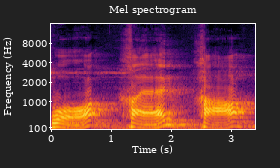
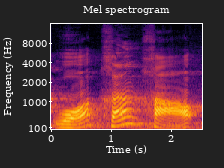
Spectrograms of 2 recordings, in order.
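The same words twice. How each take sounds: First: All three syllables keep the low dipping tone. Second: The first two syllables rise; the last stays low. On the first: The speaker calls it wrong. "ये गलत होगा" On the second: The speaker calls it right. "पहले दो अल्फाज की वो सेकंड में चेंज हो रही हैं"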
